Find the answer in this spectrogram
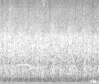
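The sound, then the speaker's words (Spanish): A church audience applauding during a service, with steady, dense clapping that holds at an even level from start to finish. “Que aplauda al creador del universo.”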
